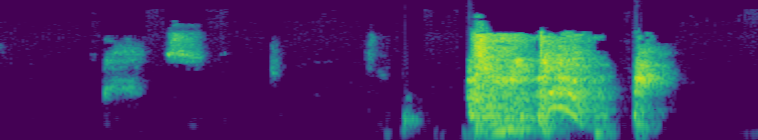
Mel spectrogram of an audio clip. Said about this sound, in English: I caught some cough.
